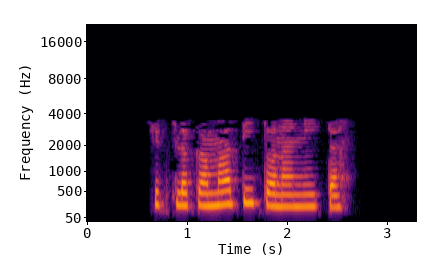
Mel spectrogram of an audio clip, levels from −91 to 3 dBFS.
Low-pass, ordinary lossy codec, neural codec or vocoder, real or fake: 3.6 kHz; MP3, 16 kbps; codec, 16 kHz, 16 kbps, FunCodec, trained on Chinese and English, 50 frames a second; fake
